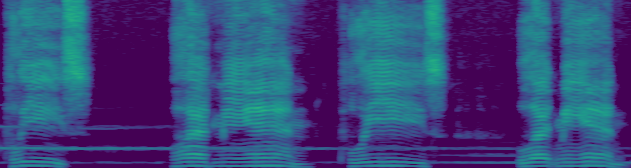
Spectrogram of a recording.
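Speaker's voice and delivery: put-on high, drawn-out boy's plea; eerie child pleading. Strange boy at the front door asks to come inside, eerie pleading.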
